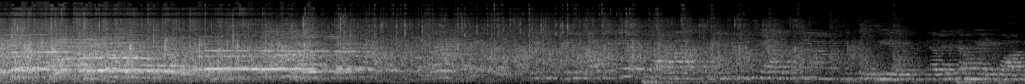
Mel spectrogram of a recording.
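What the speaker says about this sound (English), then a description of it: "Every time we applaud, we take time away from the public speaking." Audience applause at a community meeting on the NYC DOT Canal Street redesign in a school auditorium: a burst of crowd clapping that dies down after a few seconds, followed by a voice speaking over a murmuring room.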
